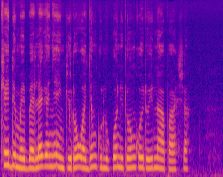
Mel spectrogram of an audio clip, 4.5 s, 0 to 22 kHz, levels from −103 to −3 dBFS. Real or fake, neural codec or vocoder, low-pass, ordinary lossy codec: fake; vocoder, 44.1 kHz, 128 mel bands, Pupu-Vocoder; none; none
